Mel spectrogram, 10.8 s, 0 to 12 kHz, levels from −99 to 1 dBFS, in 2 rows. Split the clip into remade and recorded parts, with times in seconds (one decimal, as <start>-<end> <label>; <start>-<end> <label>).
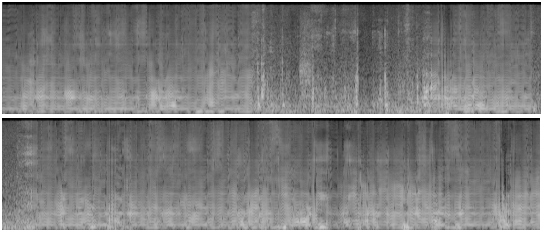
0.0-2.5 remade; 2.5-4.3 recorded; 4.3-5.3 remade; 5.3-5.7 recorded; 5.7-10.8 remade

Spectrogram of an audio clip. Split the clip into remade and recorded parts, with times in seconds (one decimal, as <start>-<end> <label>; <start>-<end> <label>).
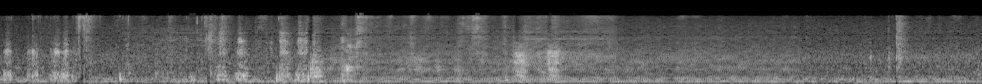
0.0-3.3 recorded; 3.3-8.0 remade; 8.0-9.8 recorded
